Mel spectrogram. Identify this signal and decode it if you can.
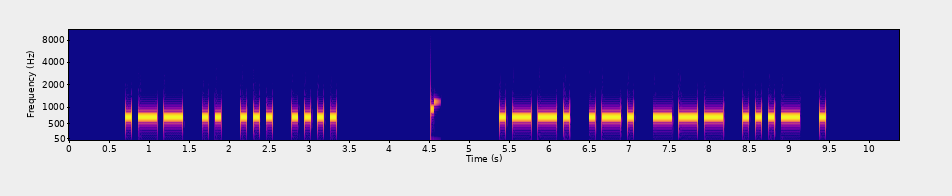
Morse code, heard as a keyed tone, about 15 wpm, 700 Hz. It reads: WISH PROVE
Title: Sentences from Top 1600 Words - New Word Drill - 15wpm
